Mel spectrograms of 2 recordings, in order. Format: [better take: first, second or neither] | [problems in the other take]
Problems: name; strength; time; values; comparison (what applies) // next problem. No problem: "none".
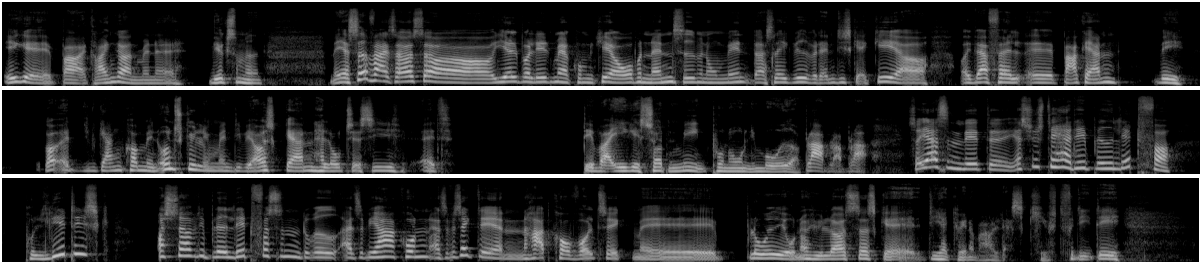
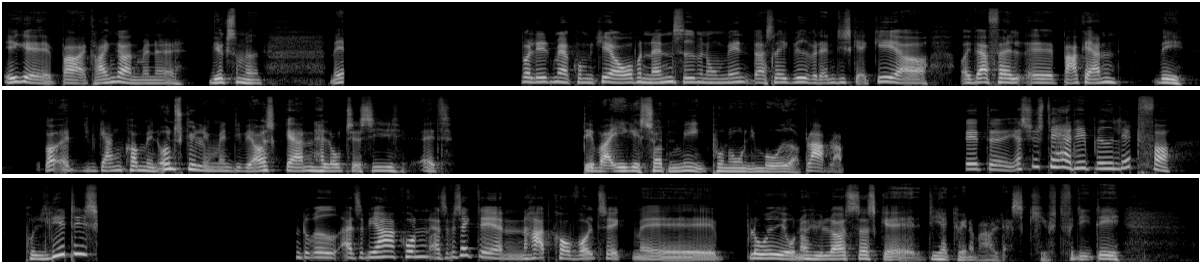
first | audio cutting out; at 3.5 s for 2 s, at 20 s for 1 s and at 25 s for 2 s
